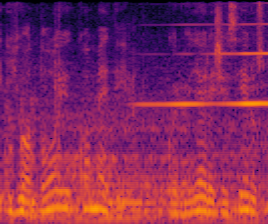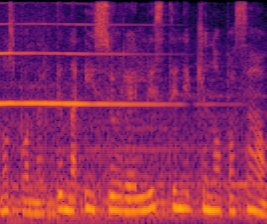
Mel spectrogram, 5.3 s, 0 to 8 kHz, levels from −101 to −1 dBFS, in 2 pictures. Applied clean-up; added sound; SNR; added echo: none; Wind instrument, woodwind instrument + Motor vehicle (road) / Engine; 3 dB; none.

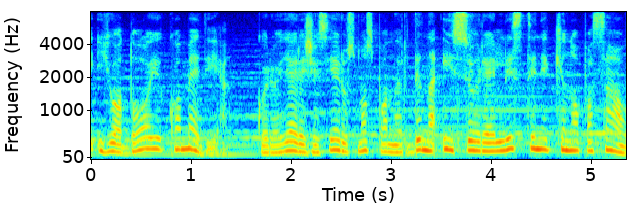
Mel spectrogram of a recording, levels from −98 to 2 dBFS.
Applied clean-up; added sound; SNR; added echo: none; none; none; none.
